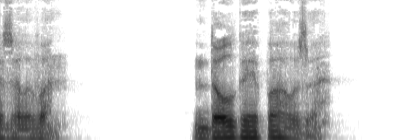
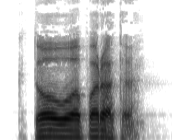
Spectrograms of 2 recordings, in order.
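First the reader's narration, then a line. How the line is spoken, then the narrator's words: Sharp commanding voice. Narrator (Russian): наконец спросили оттуда резким повелительным голосом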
